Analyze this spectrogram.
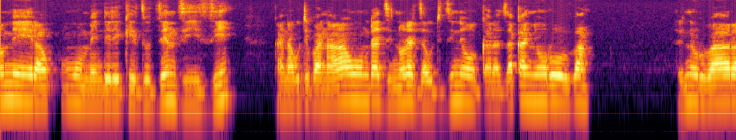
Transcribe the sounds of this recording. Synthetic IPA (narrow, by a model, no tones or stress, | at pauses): omeɾamum̤e̞nde̞ɾe̞ke̞d͡zo̞d͡ze̞nzizi | kanakutipan̤araundad͡zino̞ɾatid͡zakutid͡zine̞oɡʱaɾad͡zakaɲo̞ro̞ːʋa | rine̞ruʋaːɾa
